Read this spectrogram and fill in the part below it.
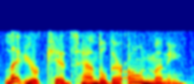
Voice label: people, kid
